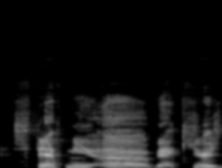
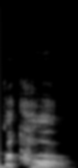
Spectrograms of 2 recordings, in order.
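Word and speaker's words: Stephanie Vaquer: In this case, I ain't like the way she pronounced Stephanie Vacura's name last night. I was like, nah, that wasn't cool. Stephanie Vacar, or whatever your name. I was like, that is Stephanie Vacura, not Vacar in this case.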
